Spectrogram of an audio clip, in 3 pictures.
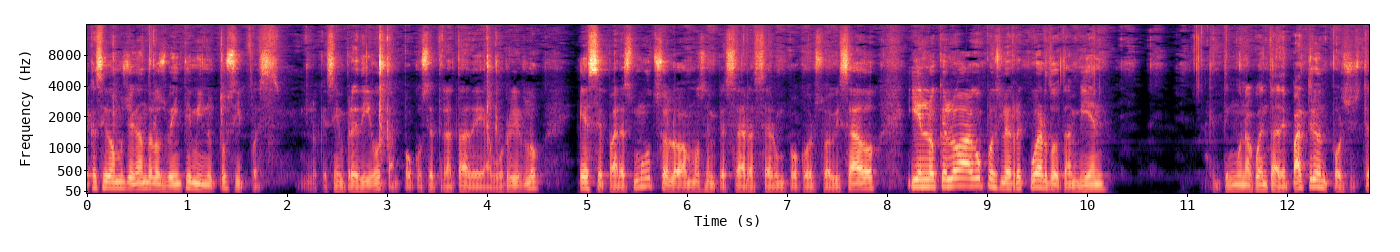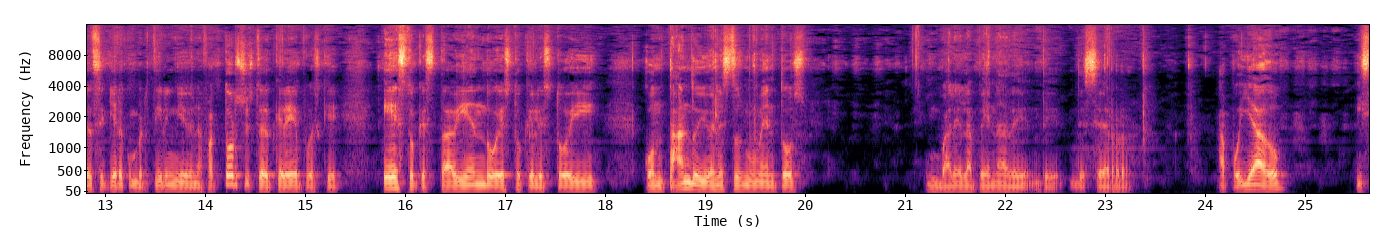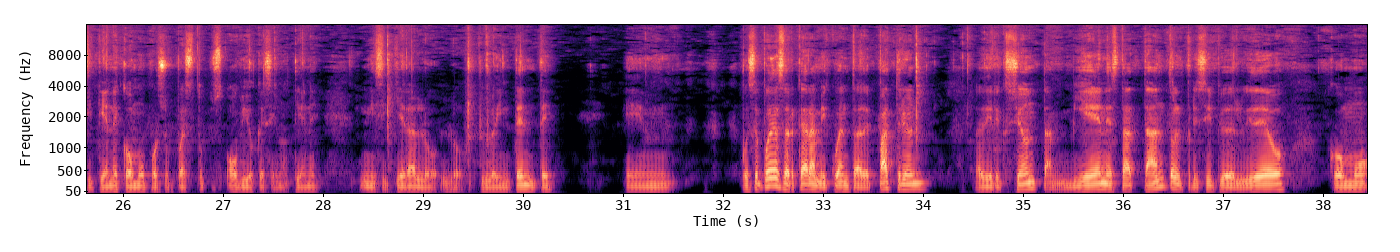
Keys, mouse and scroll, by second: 0.0 click, 0.7-1.8 shift+drag, 1.9 shift+click, 3.3 s, 4.3 f, 4.9 click, 5.7 click, 7.2-17.9 drag, 18.0-19.4 drag, 19.4-20.0 shift+middle drag, 20.2-22.9 shift+drag, 23.0-23.6 middle drag, 23.8-24.8 shift+middle drag, 24.9-27.3 shift+drag, 29.8 shift+f, 31.0 click, 31.5-34.3 drag, 34.4-34.9 shift+middle drag, 35.7-38.4 drag.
